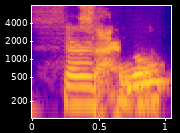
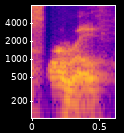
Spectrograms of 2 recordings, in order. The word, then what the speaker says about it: Sado: Sado, Sado, D, Delta, Sado. Sad, not Saro.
